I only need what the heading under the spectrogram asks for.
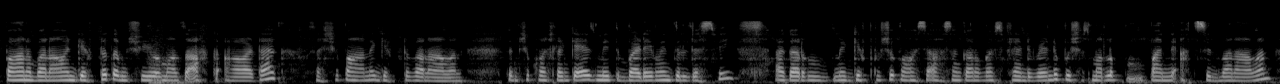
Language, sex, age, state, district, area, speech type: Kashmiri, female, 30-45, Jammu and Kashmir, Anantnag, rural, spontaneous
